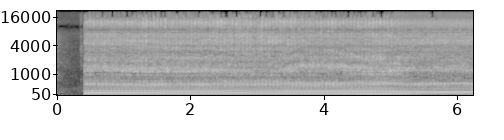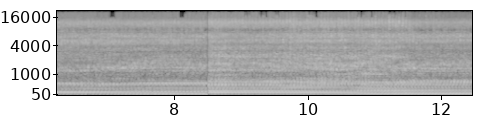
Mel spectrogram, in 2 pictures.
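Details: Small-block Chevy 350 V8 rat rod, new cam just installed, break-in fast idle: catches and settles into strong even fast idle, speed easing up and down smoothly, no knocks or misses; normal.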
